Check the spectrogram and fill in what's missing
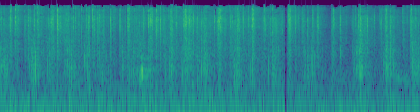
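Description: Long fingernails on both hands rapidly scratch a grey knit sweater with a beaded, sequined heart on the chest, worn on the body. The result is a dense, bright, crinkly scratching that runs almost without pause, with only a brief dip partway through.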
